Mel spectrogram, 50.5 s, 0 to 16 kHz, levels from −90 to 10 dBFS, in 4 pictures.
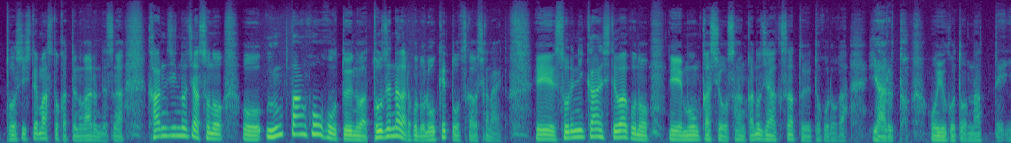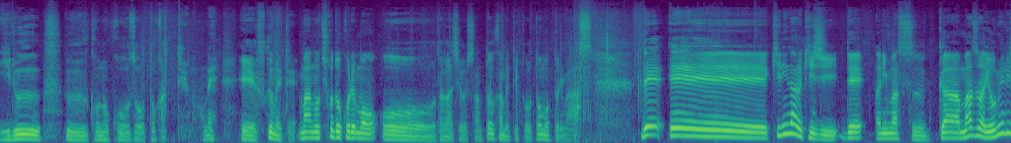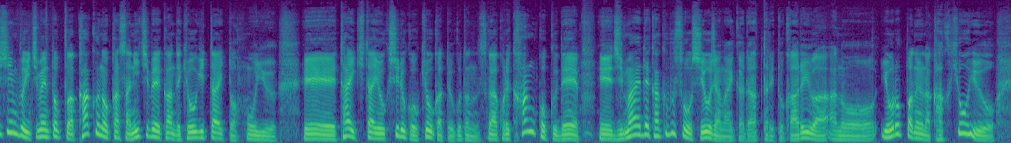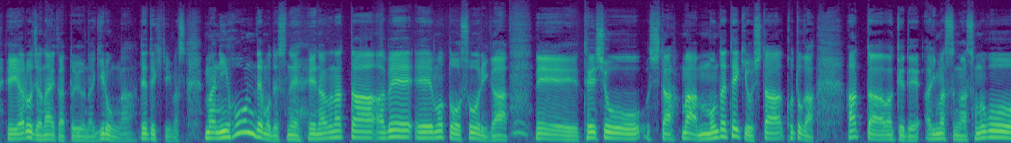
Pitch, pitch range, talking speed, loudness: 125 Hz, 100-155 Hz, 395 characters per minute, -18 LUFS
